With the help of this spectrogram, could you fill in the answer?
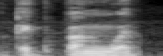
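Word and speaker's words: Tecpán: traducido como Tecpang Guatemalán, hoy pronunciado como Tecpang.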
